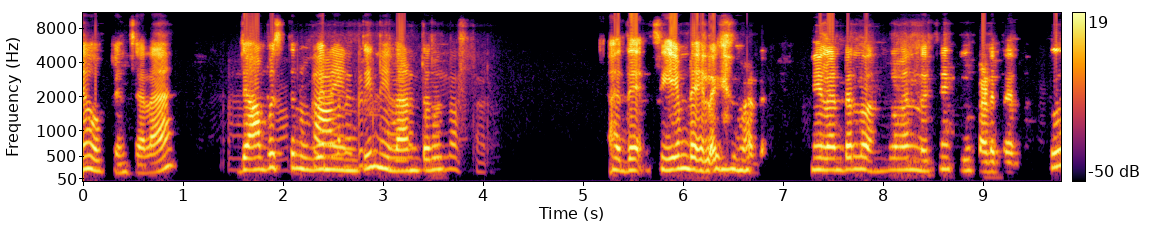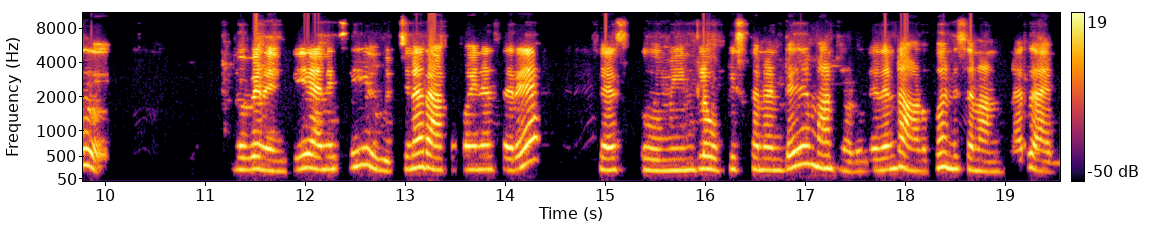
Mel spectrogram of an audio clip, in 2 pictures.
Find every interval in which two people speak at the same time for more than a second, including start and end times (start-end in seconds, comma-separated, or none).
1.6-3.6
